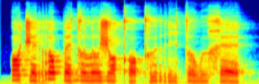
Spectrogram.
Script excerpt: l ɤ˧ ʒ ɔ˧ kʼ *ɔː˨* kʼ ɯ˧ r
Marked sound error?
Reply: yes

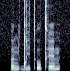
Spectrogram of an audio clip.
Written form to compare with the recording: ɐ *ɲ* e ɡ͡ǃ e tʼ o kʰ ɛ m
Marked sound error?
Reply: yes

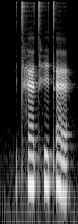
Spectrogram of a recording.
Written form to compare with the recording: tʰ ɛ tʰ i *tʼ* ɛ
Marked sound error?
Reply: no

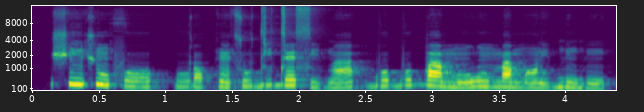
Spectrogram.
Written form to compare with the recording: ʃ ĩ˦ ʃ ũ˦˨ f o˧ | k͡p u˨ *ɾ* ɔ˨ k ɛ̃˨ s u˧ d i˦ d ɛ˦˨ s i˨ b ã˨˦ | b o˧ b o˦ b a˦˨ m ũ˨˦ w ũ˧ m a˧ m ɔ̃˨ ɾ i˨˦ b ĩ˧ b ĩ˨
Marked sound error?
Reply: no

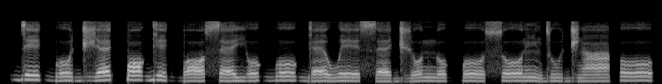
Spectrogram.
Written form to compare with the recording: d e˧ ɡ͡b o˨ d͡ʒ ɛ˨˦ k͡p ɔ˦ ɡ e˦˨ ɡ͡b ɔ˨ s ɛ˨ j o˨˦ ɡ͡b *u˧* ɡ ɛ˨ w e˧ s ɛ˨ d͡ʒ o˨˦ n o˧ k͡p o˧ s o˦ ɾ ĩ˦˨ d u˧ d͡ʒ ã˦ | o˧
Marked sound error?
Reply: yes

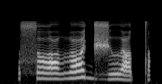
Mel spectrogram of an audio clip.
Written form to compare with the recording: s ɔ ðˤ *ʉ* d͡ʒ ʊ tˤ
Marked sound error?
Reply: yes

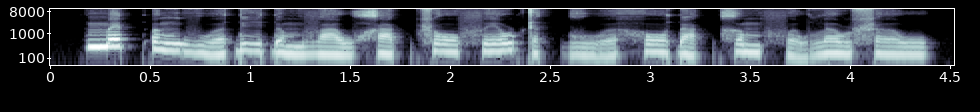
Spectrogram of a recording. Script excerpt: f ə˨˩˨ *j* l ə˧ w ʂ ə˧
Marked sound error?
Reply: yes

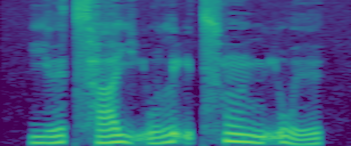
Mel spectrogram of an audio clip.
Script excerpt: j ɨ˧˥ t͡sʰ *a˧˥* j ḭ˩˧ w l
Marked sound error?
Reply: no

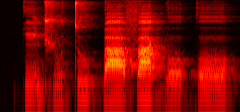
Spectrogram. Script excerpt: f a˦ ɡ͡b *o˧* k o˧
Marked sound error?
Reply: no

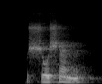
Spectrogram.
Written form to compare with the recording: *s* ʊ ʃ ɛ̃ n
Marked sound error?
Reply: yes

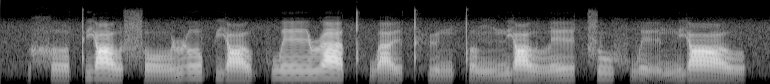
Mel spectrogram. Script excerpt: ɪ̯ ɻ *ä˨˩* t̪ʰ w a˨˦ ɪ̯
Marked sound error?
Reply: yes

